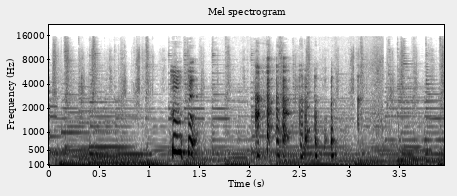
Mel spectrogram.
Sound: giggling

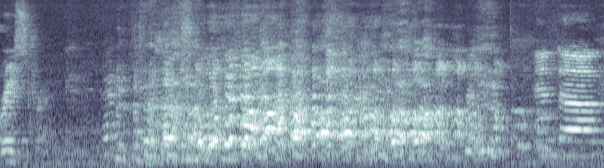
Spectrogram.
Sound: laughter

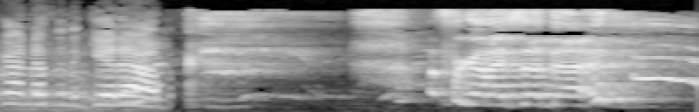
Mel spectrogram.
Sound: laughs

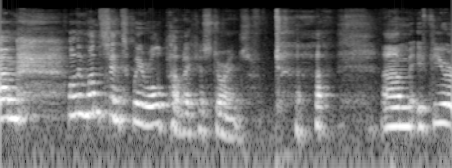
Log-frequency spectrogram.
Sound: laughs

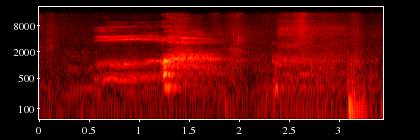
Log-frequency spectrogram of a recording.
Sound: grunting

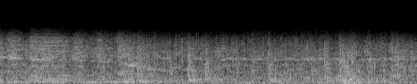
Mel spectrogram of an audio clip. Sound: sounds of struggle

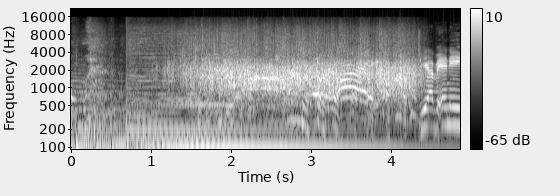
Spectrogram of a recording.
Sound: audience claps

